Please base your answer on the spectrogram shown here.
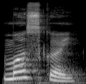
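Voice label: "мӧскӧй", Komi, female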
